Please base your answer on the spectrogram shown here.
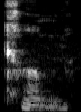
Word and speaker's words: come: It's actually come, and you've got a silent E at the end. You do not say eh there.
